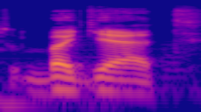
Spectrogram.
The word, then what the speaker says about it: baguette: How about baguette? That's a good one. It's pronounced almost like it looks. Baguette, with a little emphasis on the second syllable.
